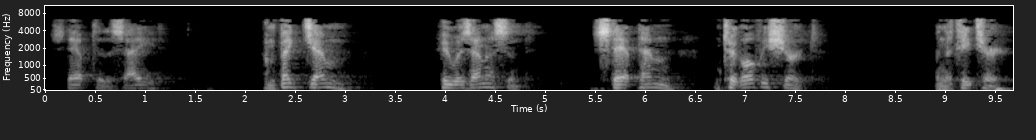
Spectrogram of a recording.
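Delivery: normal talking voice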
